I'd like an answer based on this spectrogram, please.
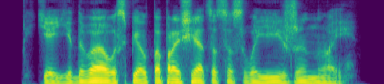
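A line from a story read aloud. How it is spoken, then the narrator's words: Grumbling. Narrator (Russian): проворчал Ронин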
